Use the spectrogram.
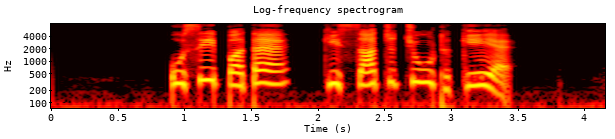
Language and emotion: Dogri, neutral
